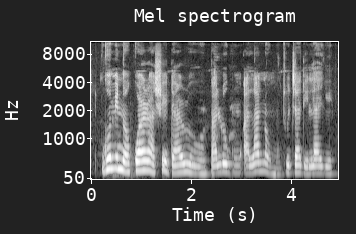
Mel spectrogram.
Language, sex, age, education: Yoruba, female, 15-29, tertiary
